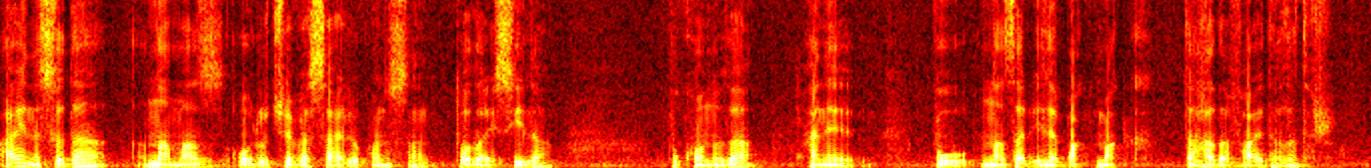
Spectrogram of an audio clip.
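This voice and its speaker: Over noticeable background noise, a man of medium pitch talks at a moderate pace with lively intonation, very even loudness, and long, frequent pauses. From Germany, Turkish family from Mersin. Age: 30s. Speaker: teacher of blind students, computer programmer. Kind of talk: interview. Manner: halting, many fillers.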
